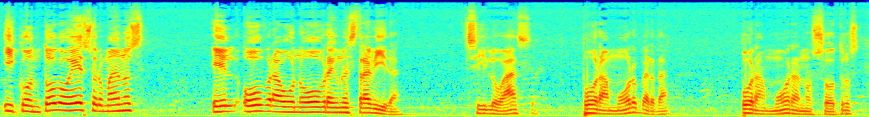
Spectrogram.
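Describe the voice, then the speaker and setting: A Salvadoran man preaches to his congregation as a lay preacher, pausing often to draw in the brothers with a "¿verdad?" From phrase to phrase, his pitch and volume rise and fall steeply.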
